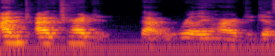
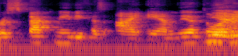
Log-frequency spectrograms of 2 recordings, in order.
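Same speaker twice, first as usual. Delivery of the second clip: ordinary talk, nothing marked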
